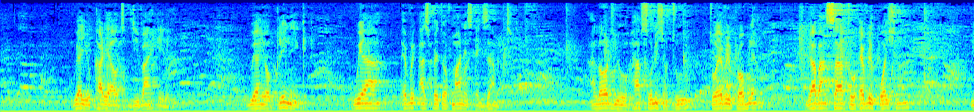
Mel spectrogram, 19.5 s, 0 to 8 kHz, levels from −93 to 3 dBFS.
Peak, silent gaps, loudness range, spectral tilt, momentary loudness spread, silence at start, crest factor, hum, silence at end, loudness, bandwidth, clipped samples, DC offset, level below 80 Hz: -6 dBFS; none; 6 LU; -4 dB/octave; 15 LU; 0 s; 22 dB; none; 0 s; -28 LUFS; 7.6 kHz; under 0.1%; 0.8%; -58 dBFS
